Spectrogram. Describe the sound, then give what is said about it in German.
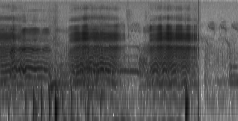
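Sheep bleat loudly all at once, with several wavering, overlapping bleats piling up into a dense, continuous din that drops away abruptly near the end. “Alle blöken laut durcheinander”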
